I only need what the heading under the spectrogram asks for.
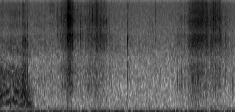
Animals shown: forest ambience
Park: Hubbard Brook Experimental Forest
